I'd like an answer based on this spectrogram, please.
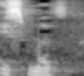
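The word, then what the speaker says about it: isthmus: इसका प्रोनाउंसिएशन कैसे होता है, इस्मस, ओके।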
